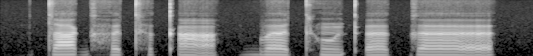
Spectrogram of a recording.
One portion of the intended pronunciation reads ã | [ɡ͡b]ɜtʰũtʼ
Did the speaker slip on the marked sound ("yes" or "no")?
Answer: yes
